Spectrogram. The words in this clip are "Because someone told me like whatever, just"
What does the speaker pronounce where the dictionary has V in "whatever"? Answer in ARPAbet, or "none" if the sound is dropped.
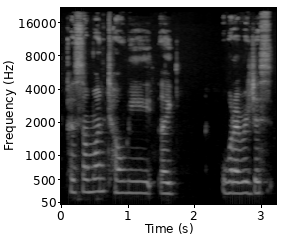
V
